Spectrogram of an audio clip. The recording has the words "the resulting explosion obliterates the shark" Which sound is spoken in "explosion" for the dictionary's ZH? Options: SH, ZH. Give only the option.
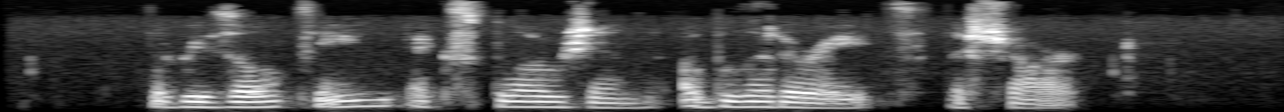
ZH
